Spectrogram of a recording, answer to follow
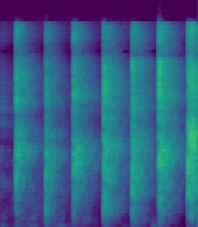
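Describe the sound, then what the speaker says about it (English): Seven sharp hand claps ring out one by one in a steady, even rhythm, close and crisp, during a political address to fellow ambassadors and citizens about the Ambazonia revolution, with no voices between them. "I want to clap"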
